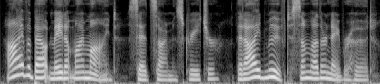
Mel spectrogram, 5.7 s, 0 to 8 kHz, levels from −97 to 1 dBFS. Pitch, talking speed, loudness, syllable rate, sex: 200 Hz, 170 wpm, -17 LUFS, 4.5 syllables/s, female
